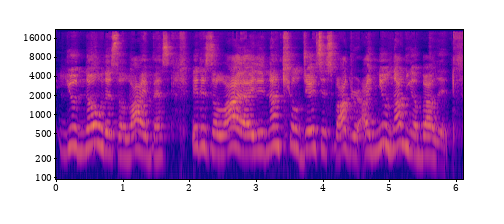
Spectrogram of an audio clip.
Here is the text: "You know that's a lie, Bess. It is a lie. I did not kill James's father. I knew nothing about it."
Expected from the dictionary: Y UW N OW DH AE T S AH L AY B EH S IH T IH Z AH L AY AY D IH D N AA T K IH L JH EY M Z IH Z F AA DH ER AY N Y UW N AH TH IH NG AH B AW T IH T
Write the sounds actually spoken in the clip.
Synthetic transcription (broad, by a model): Y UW N OW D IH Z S AH L AY B EH S IH T IH Z AH L AY AY D IH D N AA T K IH L JH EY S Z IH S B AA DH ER AY N Y UW N AH TH IH NG AH B AW T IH T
